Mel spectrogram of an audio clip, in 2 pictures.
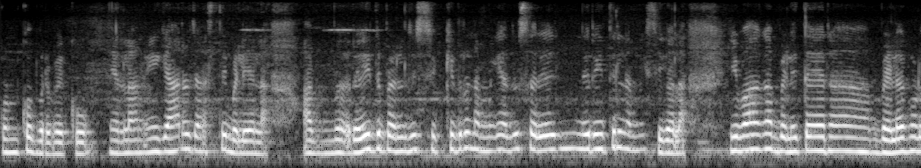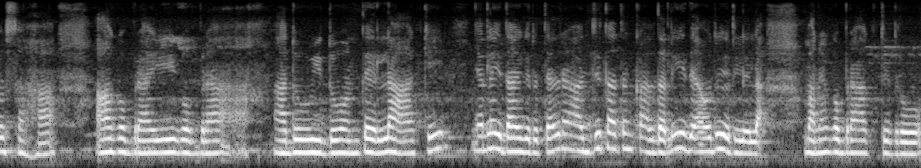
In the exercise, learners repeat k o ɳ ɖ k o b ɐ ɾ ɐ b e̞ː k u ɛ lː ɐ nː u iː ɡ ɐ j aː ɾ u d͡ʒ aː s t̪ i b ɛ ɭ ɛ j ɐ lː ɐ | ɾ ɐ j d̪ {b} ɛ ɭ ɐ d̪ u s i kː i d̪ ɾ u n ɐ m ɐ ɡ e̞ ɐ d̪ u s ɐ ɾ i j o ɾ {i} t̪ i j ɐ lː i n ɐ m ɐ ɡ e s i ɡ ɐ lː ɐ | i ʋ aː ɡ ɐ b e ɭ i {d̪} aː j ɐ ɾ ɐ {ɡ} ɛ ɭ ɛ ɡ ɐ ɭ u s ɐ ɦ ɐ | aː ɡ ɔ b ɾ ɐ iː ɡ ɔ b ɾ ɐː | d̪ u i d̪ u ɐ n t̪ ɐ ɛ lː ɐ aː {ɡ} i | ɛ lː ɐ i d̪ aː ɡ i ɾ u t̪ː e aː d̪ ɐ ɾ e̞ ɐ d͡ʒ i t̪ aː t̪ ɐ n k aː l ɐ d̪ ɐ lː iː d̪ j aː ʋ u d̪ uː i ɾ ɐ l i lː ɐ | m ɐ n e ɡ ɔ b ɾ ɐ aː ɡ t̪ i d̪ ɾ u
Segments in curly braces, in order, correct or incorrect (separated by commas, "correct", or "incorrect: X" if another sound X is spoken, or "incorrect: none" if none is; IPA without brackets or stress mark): correct, incorrect: iː, incorrect: t̪, incorrect: b, incorrect: k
